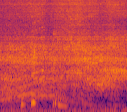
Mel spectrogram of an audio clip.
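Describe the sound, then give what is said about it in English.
A car skids and slides almost out of control, its tires squealing over a steady roar of engine and road noise that holds at an even, fairly loud level throughout, before it drives up the curb. “Car peeler was out of nowhere, sliding almost out of control.”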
